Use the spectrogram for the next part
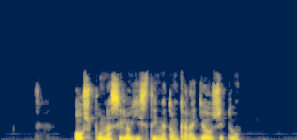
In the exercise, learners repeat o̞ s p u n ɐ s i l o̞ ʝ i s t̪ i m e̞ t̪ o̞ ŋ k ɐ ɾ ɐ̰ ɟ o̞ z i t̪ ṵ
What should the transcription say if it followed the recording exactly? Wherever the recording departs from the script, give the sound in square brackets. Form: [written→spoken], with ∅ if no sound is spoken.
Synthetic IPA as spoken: o̞ s p u n ɐ s i l o̞ ʝ i s t̪ i m e̞ t̪ o̞ ŋ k ɐ ɾ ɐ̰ ɟ o̞ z i t̪ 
